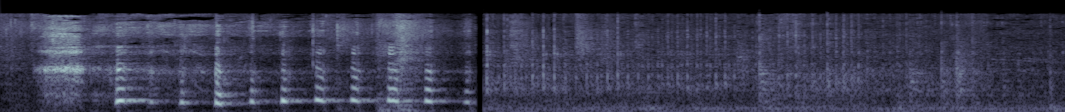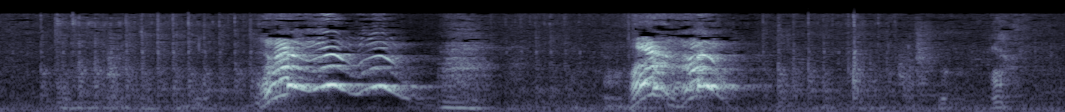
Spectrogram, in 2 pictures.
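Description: Fluffy puppy giving two short, high-pitched yapping barks about two seconds apart. Near the start comes a couple of seconds of quick, pitched pulsing sound.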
